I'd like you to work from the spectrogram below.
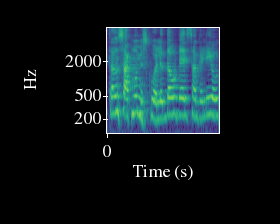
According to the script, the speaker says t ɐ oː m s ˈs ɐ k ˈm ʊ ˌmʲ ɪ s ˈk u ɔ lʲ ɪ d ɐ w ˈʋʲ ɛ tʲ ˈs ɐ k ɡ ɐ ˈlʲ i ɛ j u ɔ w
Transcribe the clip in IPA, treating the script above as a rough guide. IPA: t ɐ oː n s ˈs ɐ k ˈm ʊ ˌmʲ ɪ s ˈk u ɔ lʲ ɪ d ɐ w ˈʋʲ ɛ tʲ ˈs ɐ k ɡ ɐ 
